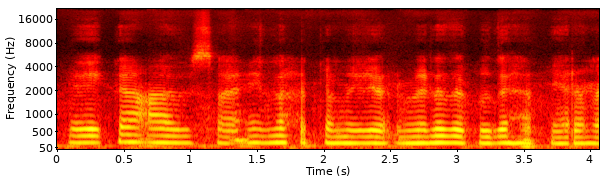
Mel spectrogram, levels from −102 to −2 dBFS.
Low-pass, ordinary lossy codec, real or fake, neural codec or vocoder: none; none; fake; codec, 44.1 kHz, 2.6 kbps, DAC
